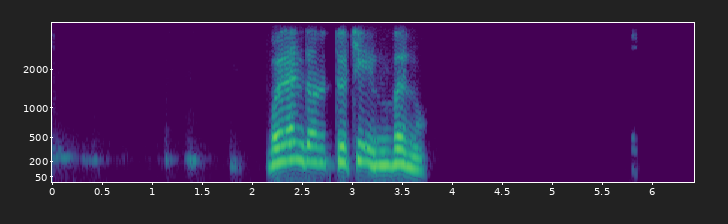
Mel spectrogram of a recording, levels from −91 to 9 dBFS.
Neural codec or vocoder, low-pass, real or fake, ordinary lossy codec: codec, 24 kHz, 0.9 kbps, WavTokenizer, medium music audio release; 3.6 kHz; fake; Opus, 32 kbps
